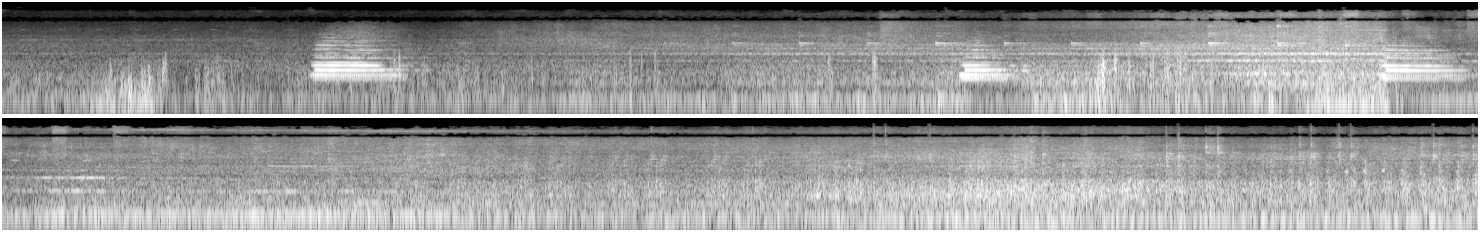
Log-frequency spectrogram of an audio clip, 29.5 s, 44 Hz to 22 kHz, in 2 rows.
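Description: Union Pacific freight train with diesel locomotives sounding the horn in several blasts as it approaches, the last about 14 seconds in as the locomotives pass. Then the freight cars roll by with a steady, growing clatter of wheels on the rails.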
